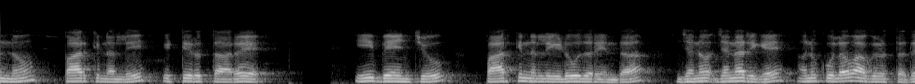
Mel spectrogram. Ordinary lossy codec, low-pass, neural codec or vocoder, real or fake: Opus, 16 kbps; 5.4 kHz; none; real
